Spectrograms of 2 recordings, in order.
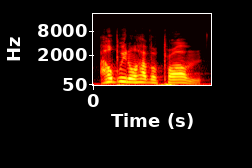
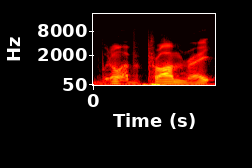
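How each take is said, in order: First: Non-confrontational. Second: Low, quiet mock challenge; confrontational tone. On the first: Retold or imitated. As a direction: friendly, open retold peace offer. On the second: Shown as a demonstration. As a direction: drop low and softer, as a veiled threat. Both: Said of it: "he didn't say it in a tone like".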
